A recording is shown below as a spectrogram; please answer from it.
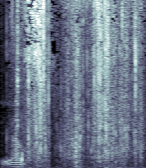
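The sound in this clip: Two plastic bags rustle and crinkle as they are pulled out from under a sofa. The crackling is continuous and fairly soft, and a voice is heard briefly at the start.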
